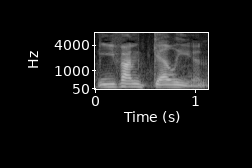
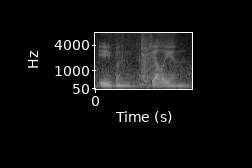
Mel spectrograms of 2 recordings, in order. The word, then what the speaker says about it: Evangelion: Evangelion. Yeah. Alright. I thought it was Evangelion.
